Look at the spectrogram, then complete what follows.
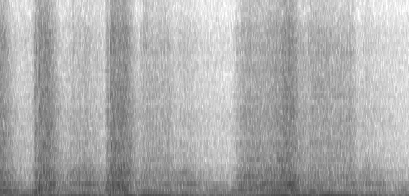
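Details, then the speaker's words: Prerunner arena truck being readied for the fair: engine holds a fast, slightly uneven idle with quick blips; idles high because vacuum lines, including the main brake booster vacuum, are unhooked, otherwise running pretty good. "It's idling really high because I don't have any of the the vacuum line stuff >> hooked up."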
